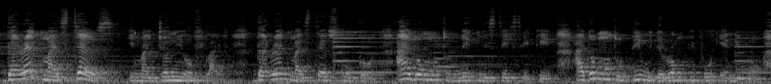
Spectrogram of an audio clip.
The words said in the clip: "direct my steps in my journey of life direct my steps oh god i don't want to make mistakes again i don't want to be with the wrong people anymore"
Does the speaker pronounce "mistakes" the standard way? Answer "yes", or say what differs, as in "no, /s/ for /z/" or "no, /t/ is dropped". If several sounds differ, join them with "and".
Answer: yes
